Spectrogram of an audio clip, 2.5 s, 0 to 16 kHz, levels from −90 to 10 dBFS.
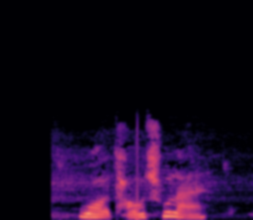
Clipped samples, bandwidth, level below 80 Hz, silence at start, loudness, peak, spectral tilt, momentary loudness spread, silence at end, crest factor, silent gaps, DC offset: under 0.1%; 7.6 kHz; -62 dBFS; 0.8 s; -19 LUFS; -4 dBFS; -5 dB/octave; 11 LU; 0.5 s; 18 dB; none; under 0.1%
